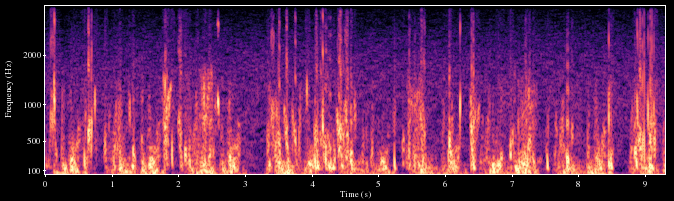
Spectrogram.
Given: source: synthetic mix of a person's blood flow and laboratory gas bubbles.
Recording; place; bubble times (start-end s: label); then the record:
Doppler ultrasound of blood flow; precordium
0.00-0.21 s: bubbles
0.54-0.79 s: bubbles
0.87-0.94 s: bubbles
1.01-1.18 s: bubbles
1.24-1.37 s: bubbles
1.74-1.95 s: bubbles
1.97-2.65 s: bubbles
3.31-3.80 s: bubbles
3.88-3.97 s: bubbles
4.01-4.67 s: bubbles
5.21-5.29 s: bubbles
5.34-5.72 s: bubbles
6.01-6.14 s: bubbles
6.18-6.26 s: bubbles
6.34-6.52 s: bubbles
6.75-6.89 s: bubbles
6.93-7.04 s: bubbles
7.06-7.39 s: bubbles
7.49-7.58 s: bubbles
7.77-7.95 s: bubbles
8.41-8.54 s: bubbles
8.80-9.19 s: bubbles
From the record:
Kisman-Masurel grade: 343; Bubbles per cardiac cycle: rolling drumbeat, 9 or more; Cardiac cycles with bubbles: 100%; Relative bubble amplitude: loud (0.450 to 0.775); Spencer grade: 3 (all of the cardiac periods contain showers or single bubble signals, but not dominating or overriding the cardiac motion signals); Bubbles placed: only in the low amplitude regions of the cardiac cycle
